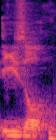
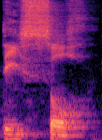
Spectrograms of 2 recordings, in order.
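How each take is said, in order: First: The middle consonant is a buzzing Z sound. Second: The middle consonant is a hissing S sound. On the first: This is how Canadians say it. "Canadians always say diesel. Like almost like a Z" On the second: This is how Americans say it. "Americans are always like diesel, big S on that"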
